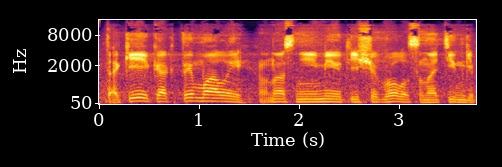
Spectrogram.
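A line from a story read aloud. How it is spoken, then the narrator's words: Grumbling Varangian. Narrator (Russian): проворчал варяг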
